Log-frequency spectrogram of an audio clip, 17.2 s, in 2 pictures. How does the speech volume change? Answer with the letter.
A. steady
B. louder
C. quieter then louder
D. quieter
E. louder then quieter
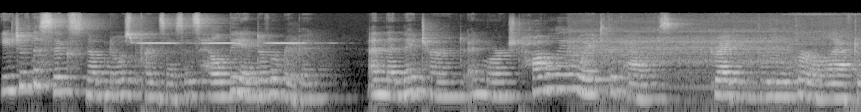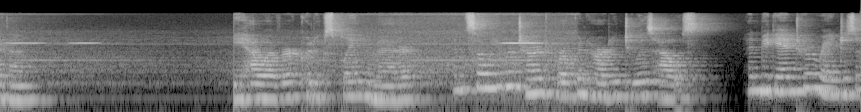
A.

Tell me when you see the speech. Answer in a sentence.
The speech can be heard from 0.0 to 9.1 s and from 10.9 to 17.1 s.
